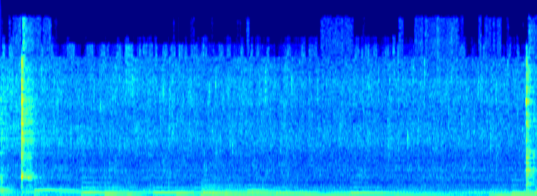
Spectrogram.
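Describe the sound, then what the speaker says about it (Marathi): Finely chopped medium onion sizzling in oil in a pan while being stirred, a steady close crackling hiss with occasional clinks of the spoon, no talking. "आता हा कांदा छान तेलामध्ये गुलाबी रंग येईपर्यंत परतवून घ्यायचा।"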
